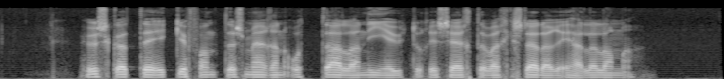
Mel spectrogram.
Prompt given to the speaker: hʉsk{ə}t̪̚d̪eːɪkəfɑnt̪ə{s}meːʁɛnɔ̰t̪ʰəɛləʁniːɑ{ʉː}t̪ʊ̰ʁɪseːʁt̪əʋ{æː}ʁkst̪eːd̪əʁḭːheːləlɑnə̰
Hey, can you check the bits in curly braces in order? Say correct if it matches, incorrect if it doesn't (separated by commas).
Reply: incorrect, correct, incorrect, incorrect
